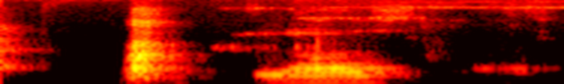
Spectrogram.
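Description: A dog gives a single short bark followed by a longer yelping howl, close and isolated against near silence.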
